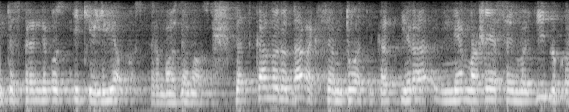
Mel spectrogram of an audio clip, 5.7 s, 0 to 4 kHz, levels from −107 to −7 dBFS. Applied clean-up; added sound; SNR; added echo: none; none; none; reverberation time 0.8 s.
